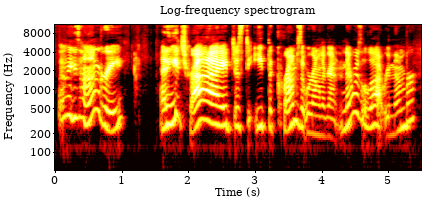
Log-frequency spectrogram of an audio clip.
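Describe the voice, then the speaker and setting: Animated, high-voiced woman reading to kids. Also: normal speed. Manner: expressive, conversational, addresses young listeners directly. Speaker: storybook reader for children. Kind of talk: animated children's read-aloud with casual asides.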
